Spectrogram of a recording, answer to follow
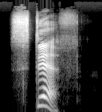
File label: "STIFF", english; 3000 words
